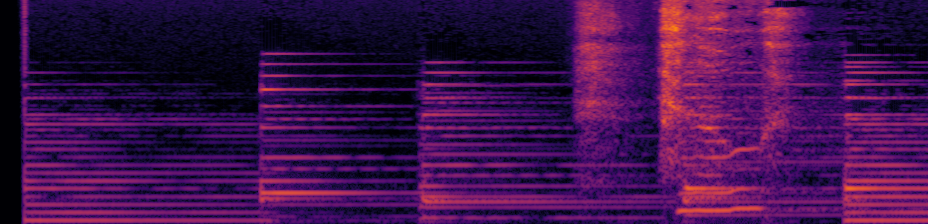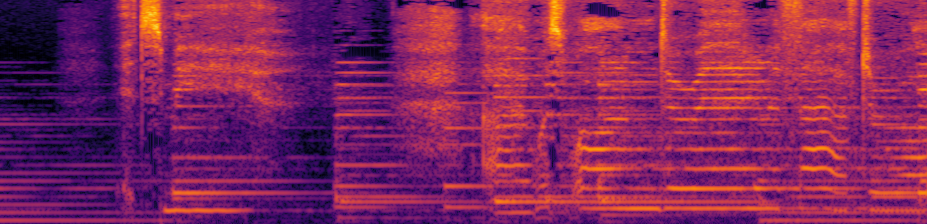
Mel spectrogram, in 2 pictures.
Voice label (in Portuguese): Telemensagem Romântica Distante; rom distante fem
